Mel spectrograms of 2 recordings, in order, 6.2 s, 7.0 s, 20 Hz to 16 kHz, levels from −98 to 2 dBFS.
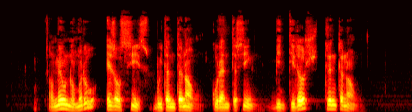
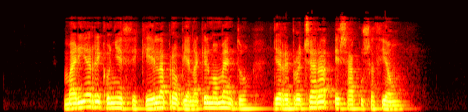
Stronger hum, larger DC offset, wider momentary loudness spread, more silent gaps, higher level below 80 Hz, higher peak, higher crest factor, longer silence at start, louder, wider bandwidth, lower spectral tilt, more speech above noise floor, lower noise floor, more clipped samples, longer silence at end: neither; neither; first, 12 LU vs 8 LU; neither; second, -64 dBFS vs -58 dBFS; second, -6 dBFS vs 0 dBFS; first, 20 dB vs 14 dB; second, 0.75 s vs 0.95 s; second, -25 LUFS vs -13 LUFS; about the same, 9.2 kHz vs 8.8 kHz; about the same, -6.5 dB/octave vs -7.5 dB/octave; second, 59 dB vs 73 dB; about the same, -82 dBFS vs -85 dBFS; neither; about the same, 0.85 s vs 0.95 s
